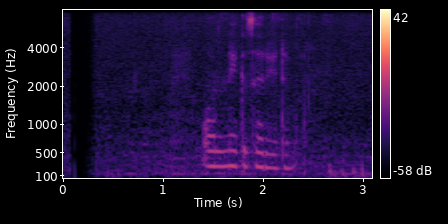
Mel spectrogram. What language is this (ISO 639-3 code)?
sin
